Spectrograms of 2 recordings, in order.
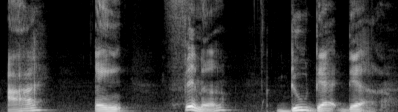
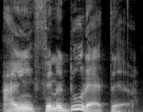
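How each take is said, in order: First: It is said slowly. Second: It is said at normal speed.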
